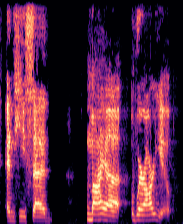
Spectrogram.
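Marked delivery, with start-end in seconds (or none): 1.7-3.3 voice cracked and breaking throughout. Retelling a father's phone call, imitating a cracked voice. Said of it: "his voice was, like, cracked on the phone".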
